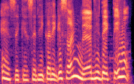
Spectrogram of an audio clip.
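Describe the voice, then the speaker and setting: Woman doing a nasty sneering stepmom from a cartoon drama, lower voice, spiteful. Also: expressive, moderate pace, a little mellow, lightly acted. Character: cruel scheming stepmother, middle-aged woman. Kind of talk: animated family drama.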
